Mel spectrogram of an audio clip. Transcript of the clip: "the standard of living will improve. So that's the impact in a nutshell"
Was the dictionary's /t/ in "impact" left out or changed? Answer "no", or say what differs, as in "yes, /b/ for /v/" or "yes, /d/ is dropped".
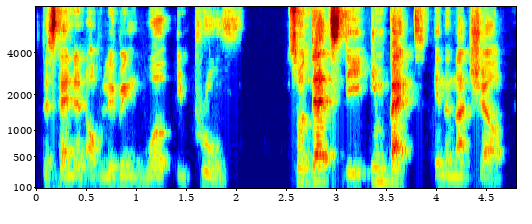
no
